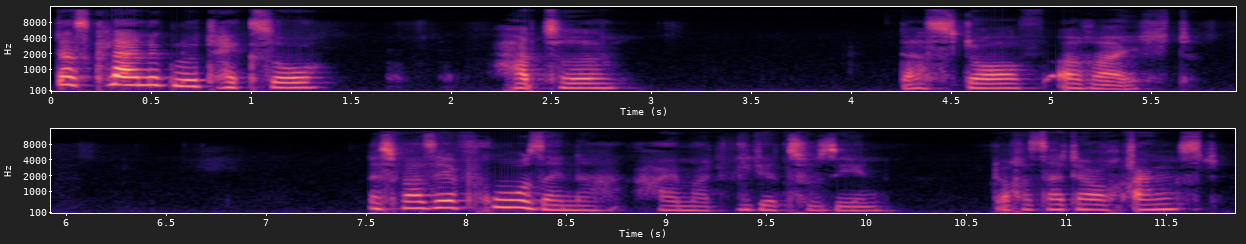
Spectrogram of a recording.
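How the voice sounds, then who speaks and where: A woman telling a homemade fairy-tale story aloud, slowly and with pauses between her phrases. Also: mid-range voice, gravelly, darkish tone, husky.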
